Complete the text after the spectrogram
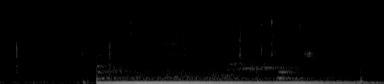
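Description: Paper rustles and crinkles right by the microphone.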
